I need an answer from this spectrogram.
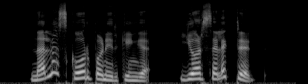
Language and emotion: Tamil, happy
